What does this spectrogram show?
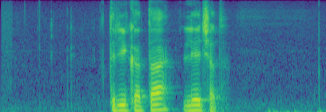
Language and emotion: Russian, neutral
